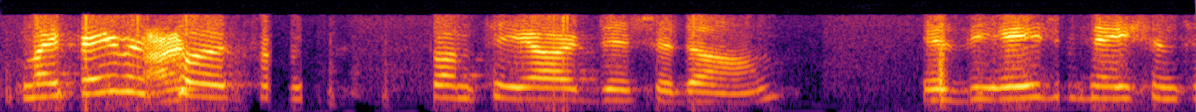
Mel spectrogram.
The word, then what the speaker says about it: Teilhard de Chardin: Well, without the Jesuits, I mean, I never would have heard or read Teilhard de Chardin. – That's right. – It's pronounced Teilhard de Chardin. Oh, de Chardin. Oh, okay, thank you.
